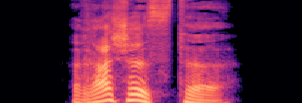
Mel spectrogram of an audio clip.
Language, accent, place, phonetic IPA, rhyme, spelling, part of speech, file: German, Germany, Berlin, [ˈʁaʃəstə], -aʃəstə, rascheste, adjective, De-rascheste.ogg
- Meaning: inflection of rasch: 1. strong/mixed nominative/accusative feminine singular superlative degree 2. strong nominative/accusative plural superlative degree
